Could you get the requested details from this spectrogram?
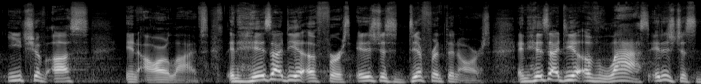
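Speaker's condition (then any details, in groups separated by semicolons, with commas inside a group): No condition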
